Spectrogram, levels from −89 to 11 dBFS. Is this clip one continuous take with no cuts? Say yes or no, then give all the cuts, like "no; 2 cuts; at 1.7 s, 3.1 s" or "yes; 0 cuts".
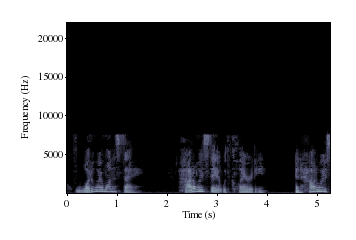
yes; 0 cuts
